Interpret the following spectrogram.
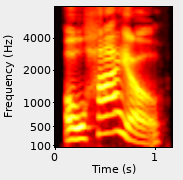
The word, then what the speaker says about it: Ohio: Ohio. Ohio is stressed on the second syllable.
